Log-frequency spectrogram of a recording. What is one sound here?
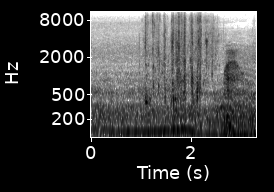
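Water splashes as a fish is dropped back in.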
